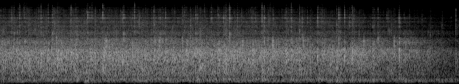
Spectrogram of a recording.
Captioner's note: audience applauding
